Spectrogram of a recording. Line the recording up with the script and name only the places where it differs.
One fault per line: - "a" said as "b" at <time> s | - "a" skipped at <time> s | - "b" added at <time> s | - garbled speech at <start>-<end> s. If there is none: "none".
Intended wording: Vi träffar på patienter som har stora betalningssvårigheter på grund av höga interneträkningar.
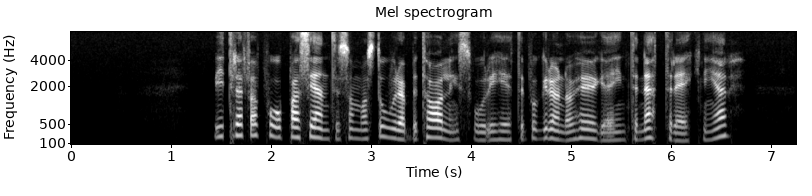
none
